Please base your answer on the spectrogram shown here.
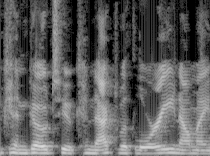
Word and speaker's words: Lore: go to connect with Lore. Now, my name is spelled Lore. My real name's Dolores. So that's Lore is Dolores chopped up.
